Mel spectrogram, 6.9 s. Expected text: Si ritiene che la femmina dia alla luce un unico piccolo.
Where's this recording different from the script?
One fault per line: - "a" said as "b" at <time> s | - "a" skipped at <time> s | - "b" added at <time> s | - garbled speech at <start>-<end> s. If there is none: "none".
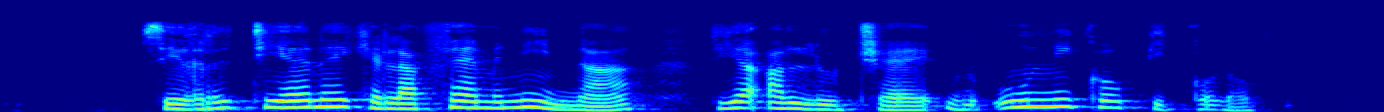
none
